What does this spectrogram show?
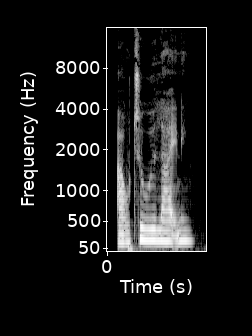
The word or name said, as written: autoudlejning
